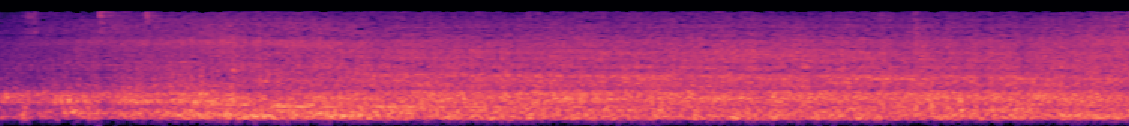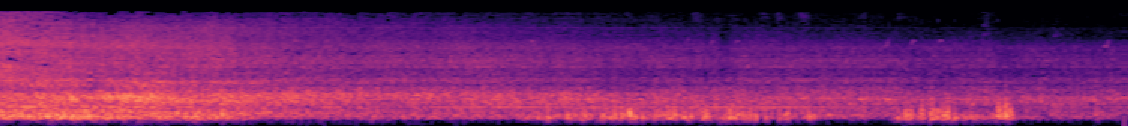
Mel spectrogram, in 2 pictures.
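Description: MEMU electric multiple unit train passing close at speed: a loud rush of wheels on rail and passing coaches that builds about a second in, holds until about nine seconds, then falls away as the train recedes, with a couple of short knocks near the end.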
